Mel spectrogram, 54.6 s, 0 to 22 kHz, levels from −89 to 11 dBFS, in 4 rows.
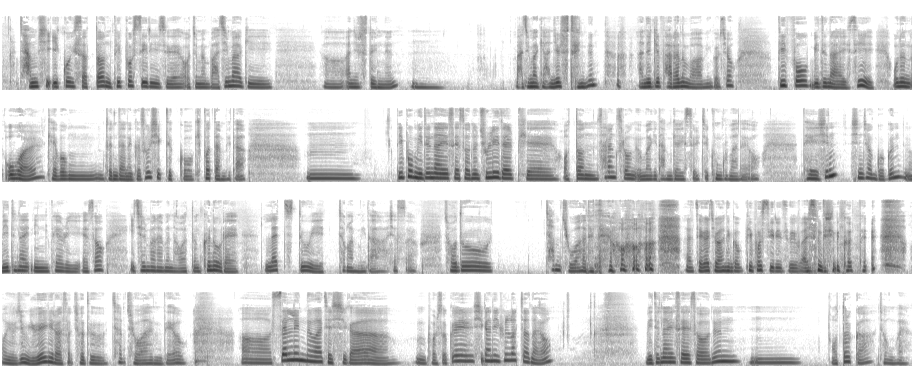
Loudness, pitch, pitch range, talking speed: -24 LUFS, 165 Hz, 145-190 Hz, 250 characters per minute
